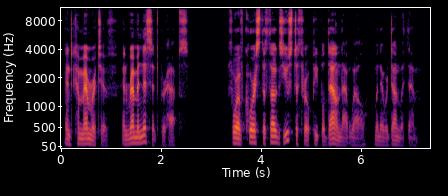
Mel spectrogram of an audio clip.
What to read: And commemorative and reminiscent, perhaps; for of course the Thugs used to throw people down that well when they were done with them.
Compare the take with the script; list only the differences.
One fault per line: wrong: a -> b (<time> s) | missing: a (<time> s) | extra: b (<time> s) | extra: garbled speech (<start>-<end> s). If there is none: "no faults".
no faults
